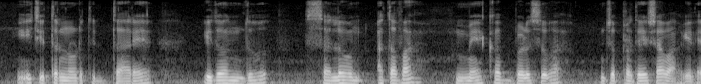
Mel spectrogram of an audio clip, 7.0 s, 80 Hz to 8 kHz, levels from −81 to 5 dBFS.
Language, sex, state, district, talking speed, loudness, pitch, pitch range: Kannada, male, Karnataka, Bangalore, 85 wpm, -16 LUFS, 110 Hz, 105-115 Hz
